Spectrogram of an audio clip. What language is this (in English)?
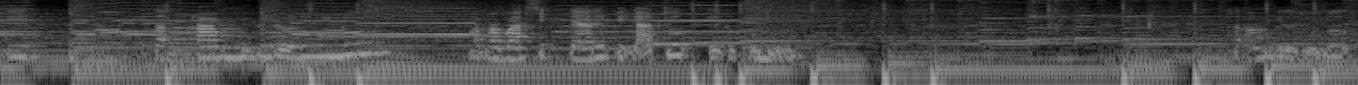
Indonesian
